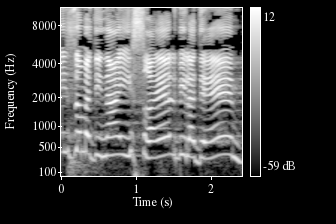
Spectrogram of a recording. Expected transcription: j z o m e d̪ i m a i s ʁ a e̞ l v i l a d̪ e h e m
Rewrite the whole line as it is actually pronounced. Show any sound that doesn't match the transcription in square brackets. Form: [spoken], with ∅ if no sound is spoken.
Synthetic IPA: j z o m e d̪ i [n] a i s ʁ a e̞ l [b] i l a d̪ e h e m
